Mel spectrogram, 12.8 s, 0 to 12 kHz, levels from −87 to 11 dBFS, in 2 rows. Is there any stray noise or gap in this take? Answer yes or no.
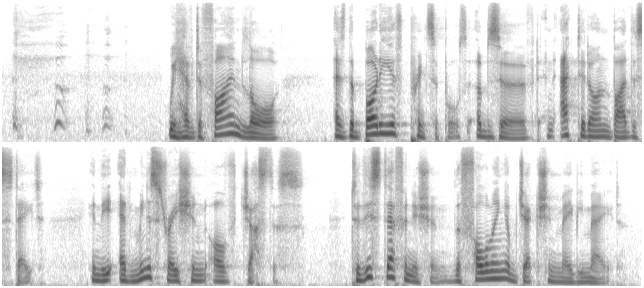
yes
